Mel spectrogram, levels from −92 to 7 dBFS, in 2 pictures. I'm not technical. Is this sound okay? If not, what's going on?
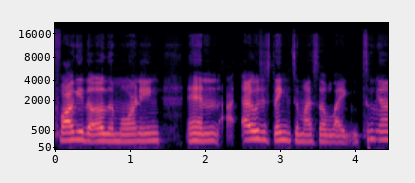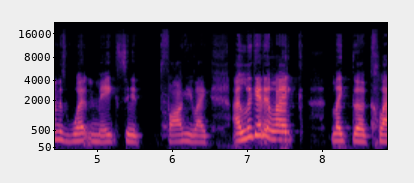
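No, there are a few rough spots. Between 1.03 and 1.29 s (after "the other"), 4.17 to 4.40 s (after "thinking to myself like"), and 7.35 to 7.55 s, you get repeated packet loss (robotic sound): four or five tiny chunks of the call go missing in quick succession, each about 20 ms. The receiver patches each hole by stretching the last bit of sound, so nearly half of each stretch is filler, and it comes out choppy and robotic.

Around 3.11 to 3.15 s, right after "I was just thinking", there's one short concealed packet loss: about 20 ms never arrived, and the receiver smoothed over it by continuing the previous sound. You'd hear just a quick smear or tiny wobble before "to myself like".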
